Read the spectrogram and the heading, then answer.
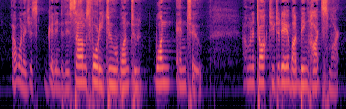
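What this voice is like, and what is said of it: Hoarse, worn-out voice. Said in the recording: “My voice is shot because of ladies' conference.”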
